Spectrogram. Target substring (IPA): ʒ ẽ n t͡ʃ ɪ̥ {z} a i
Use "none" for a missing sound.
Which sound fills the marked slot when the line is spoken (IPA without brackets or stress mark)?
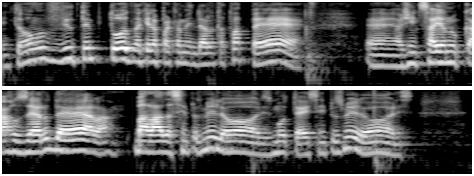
s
